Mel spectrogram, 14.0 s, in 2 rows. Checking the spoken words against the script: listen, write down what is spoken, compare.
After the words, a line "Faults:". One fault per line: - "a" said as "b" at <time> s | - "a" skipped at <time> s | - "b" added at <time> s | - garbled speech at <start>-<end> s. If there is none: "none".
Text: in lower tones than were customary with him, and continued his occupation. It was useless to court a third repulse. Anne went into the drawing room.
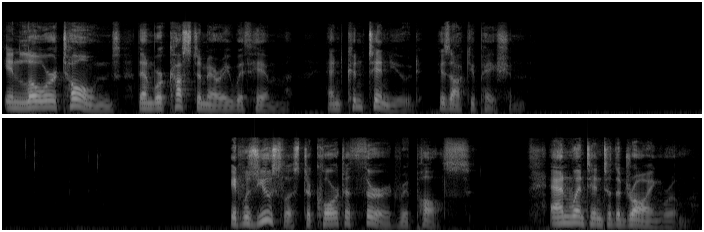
in lower tones than were customary with him, and continued his occupation. It was useless to court a third repulse. Anne went into the drawing room.
Faults:
none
